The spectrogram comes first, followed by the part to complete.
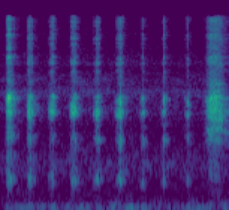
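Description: Fast, faint ticking, a steady run of small clicks about seven a second.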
